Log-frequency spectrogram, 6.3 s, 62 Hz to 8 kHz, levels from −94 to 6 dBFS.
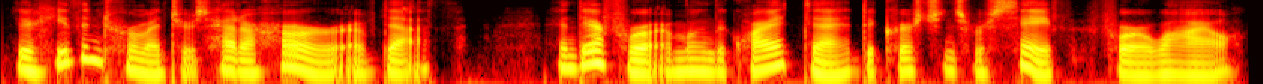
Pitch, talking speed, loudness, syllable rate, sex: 135 Hz, 200 wpm, -20 LUFS, 6.1 syllables/s, male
